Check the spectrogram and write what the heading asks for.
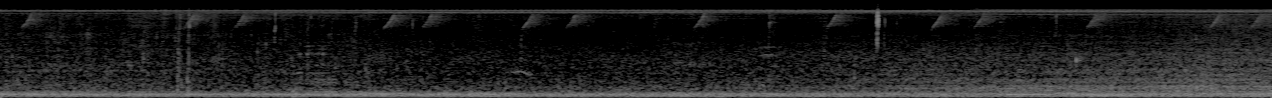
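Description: Faint insect chorus: a steady high-pitched drone with short rising chirps repeating about once a second, over a low rumble. One sharp click about two-thirds of the way through.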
